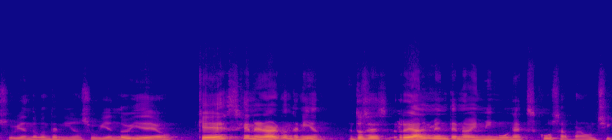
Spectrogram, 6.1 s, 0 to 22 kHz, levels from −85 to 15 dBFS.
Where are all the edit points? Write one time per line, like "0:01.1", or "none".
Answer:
0:01.8
0:03.4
